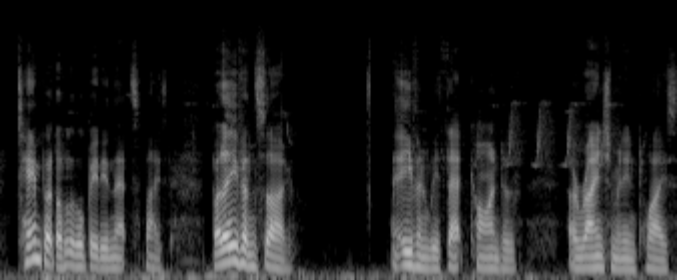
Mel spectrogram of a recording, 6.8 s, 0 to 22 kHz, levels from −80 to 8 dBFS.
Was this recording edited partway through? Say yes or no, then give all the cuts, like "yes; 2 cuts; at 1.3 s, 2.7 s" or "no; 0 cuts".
no; 0 cuts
